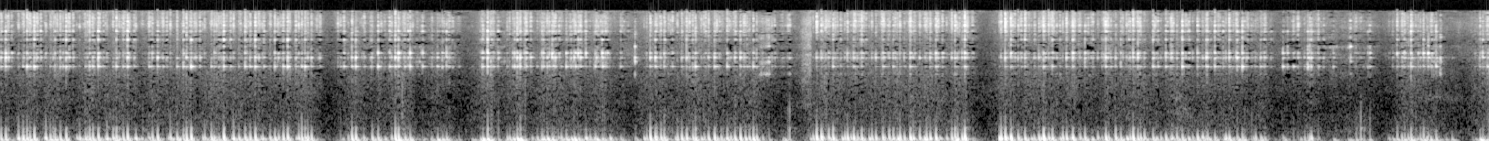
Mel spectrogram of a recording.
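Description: Both hands tap fast with their fingertips on an empty, hollow, clear round glass fishbowl. The result is a dense, rapid patter of short, dull, low thuds with almost no ringing, faint high glassy tones above it, and brief pauses between bursts.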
